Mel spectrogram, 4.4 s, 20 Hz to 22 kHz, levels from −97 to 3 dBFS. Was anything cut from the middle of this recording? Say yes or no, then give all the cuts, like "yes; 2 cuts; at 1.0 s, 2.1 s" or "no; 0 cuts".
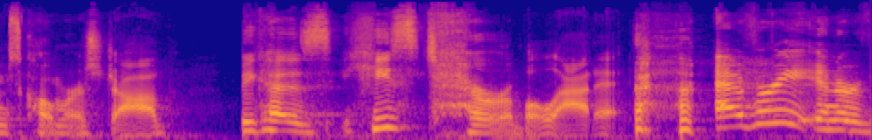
no; 0 cuts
